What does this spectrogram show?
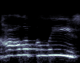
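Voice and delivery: play-acted frantic, very high-pitched panicked shrieking scream. Retelling a man calling about two moose fighting in the yard: retelling a scream. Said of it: "he's like screaming".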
